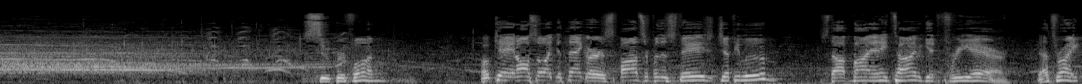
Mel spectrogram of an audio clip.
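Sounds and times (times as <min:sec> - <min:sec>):
crowd screaming on cue: 0:00.0 - 0:05.2
speech: 0:03.1 - 0:04.0, 0:04.8 - 0:10.8.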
